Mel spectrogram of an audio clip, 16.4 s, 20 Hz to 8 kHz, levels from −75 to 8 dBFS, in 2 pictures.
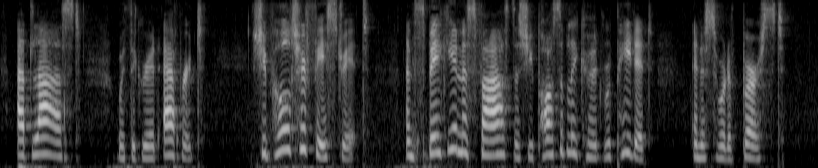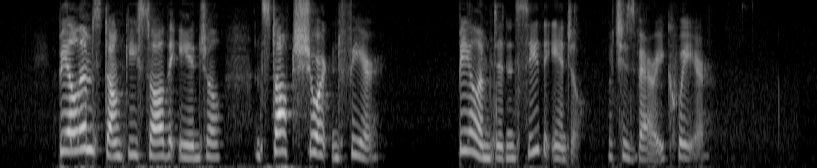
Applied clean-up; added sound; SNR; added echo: neural mask model Resemble Enhance denoiser.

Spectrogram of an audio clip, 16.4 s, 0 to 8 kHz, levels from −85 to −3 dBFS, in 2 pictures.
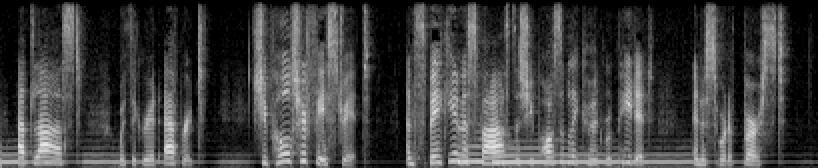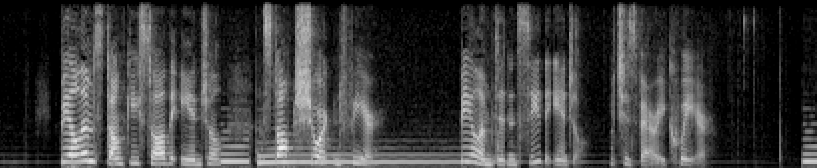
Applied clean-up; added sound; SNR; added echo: neural mask model RNNoise.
